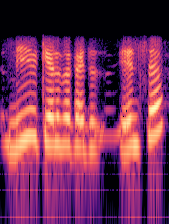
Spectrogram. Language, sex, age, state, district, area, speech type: Kannada, female, 30-45, Karnataka, Mandya, rural, conversation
